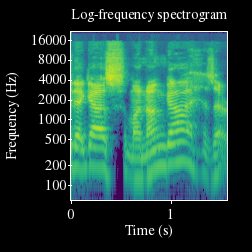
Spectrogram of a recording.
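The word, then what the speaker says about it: Monangai: And how do you say that guy's Manungai? Is that right? Yeah, man. Kyle Manungai.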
